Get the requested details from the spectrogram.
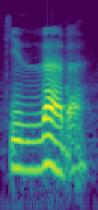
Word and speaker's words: کذب: نرم و خیلی بدون ضربه باید حرف ادا بشه، کذب.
